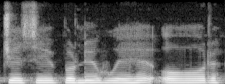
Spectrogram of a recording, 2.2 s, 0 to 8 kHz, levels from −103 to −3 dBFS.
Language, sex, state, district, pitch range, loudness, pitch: Hindi, female, Himachal Pradesh, Shimla, 185-190 Hz, -14 LUFS, 190 Hz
